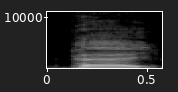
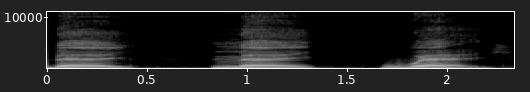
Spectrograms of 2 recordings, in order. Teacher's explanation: The sound p is voiceless, like in pay, but it is voiced in b and m and w.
